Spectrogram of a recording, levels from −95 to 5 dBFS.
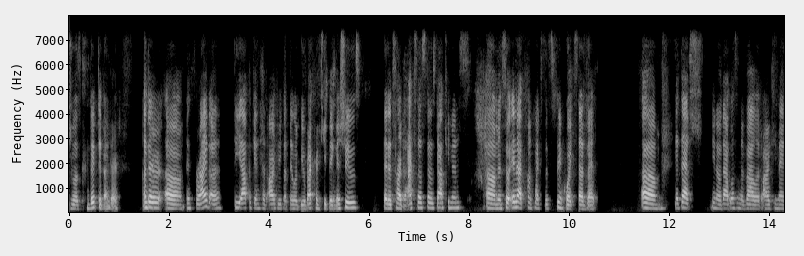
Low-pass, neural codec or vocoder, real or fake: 7.2 kHz; codec, 44.1 kHz, 3.4 kbps, Pupu-Codec; fake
